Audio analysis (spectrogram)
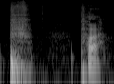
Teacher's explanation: it's a sharp exhalation of air with a p sound at the beginning like P P yeah right and so it's basically a spelling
